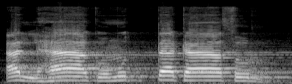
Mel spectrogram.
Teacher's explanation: الہاکم التکاثر، سا ہے، سا کو ہمیشہ نرمی کے ساتھ پڑھا جاتا ہے، یہاں پر سیٹی کی آواز نہیں آئے گی۔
